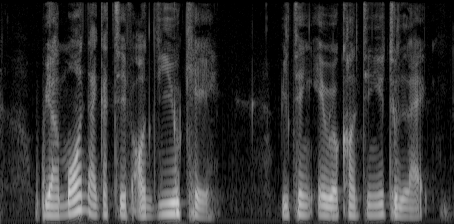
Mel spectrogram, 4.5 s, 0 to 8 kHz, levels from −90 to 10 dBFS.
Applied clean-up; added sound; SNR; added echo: none; none; none; none.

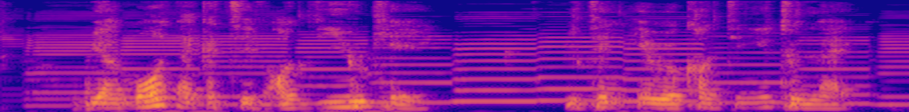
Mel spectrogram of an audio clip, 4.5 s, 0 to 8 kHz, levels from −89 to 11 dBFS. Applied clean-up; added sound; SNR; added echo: classical method WPE with log-MMSE.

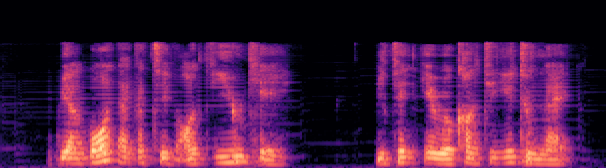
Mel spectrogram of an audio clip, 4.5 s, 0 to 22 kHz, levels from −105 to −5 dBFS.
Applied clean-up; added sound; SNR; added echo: neural mask model DeepFilterNet 3.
